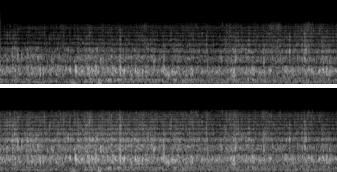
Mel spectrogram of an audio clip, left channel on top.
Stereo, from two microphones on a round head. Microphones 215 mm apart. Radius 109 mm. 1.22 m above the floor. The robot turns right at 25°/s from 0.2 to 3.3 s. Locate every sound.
0.0 s running water: 80° right; by 3.4 s 5° right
